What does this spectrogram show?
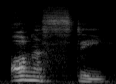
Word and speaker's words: honesty: um the first word honesty Silent Age honesty try it honesty that's it I'm being honest with you honestly it's a Silent Age honestly honesty you went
